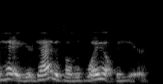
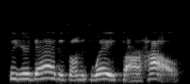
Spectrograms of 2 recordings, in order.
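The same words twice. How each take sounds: First: Said in the usual way. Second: "dad" pushed louder and higher; emphatic repeat. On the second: Retold or imitated. Telling son's father once more after his "Huh?", emphatic repeat. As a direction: spell out "So your dad is on his way" louder, pitched up.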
